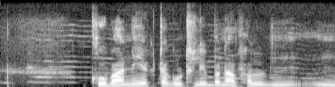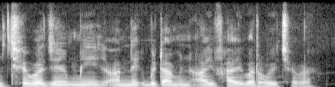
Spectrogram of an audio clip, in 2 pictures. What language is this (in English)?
Maithili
